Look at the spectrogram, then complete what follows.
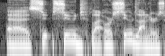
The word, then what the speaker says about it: Suidlander: But tell us just a little bit first, Suidlanders, what is that for those who don't know? Well, I'll pronounce it our way, if you don't mind. It's Suidlander.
